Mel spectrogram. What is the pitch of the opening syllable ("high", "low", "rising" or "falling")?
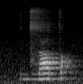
high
